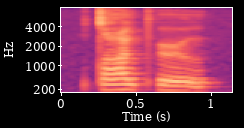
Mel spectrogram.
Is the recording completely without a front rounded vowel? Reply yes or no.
yes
